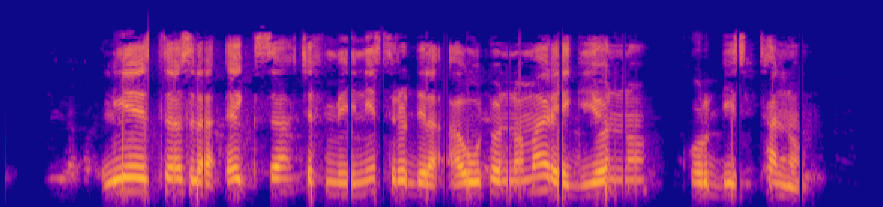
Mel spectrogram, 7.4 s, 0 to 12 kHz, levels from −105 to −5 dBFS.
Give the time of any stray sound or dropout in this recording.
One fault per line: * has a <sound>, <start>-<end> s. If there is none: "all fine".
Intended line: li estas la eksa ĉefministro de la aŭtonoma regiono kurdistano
* has a dropout, 1.2-1.3 s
